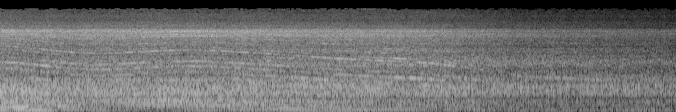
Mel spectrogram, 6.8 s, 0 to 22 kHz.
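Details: BMW E90 320i engine whine: high, clear whine rising and falling with revs and fading as the engine settles; suspected pulley or alternator bearing in the belt drive, not confirmed.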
